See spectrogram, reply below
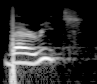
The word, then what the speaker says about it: berit: When God called Noah to build the ark in Genesis 6, 18, he used the word covenant pronounced berit in Hebrew.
